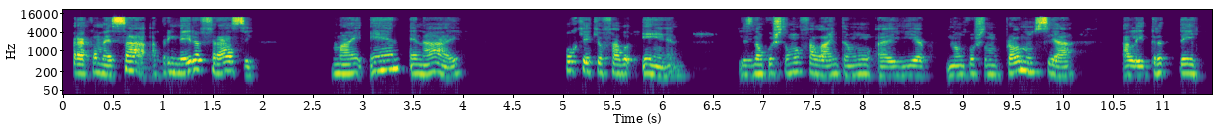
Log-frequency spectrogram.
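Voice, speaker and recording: A young Brazilian woman, a native Portuguese speaker, teaching English and reading passages aloud slowly and clearly. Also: lowish voice. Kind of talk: language lesson with slow read-aloud.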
